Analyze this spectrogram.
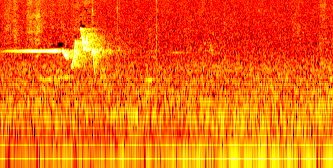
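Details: Japanese bush warbler singing in an ecological garden: one long steady whistled note, then a quick, higher, tumbling flourish, with low background hum.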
